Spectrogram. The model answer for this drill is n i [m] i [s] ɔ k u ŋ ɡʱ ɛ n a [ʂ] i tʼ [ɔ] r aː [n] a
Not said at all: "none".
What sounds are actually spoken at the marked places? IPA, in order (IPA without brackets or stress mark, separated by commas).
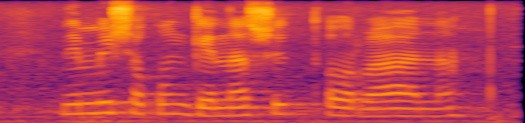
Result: m, ʃ, ʂ, ɔ, n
